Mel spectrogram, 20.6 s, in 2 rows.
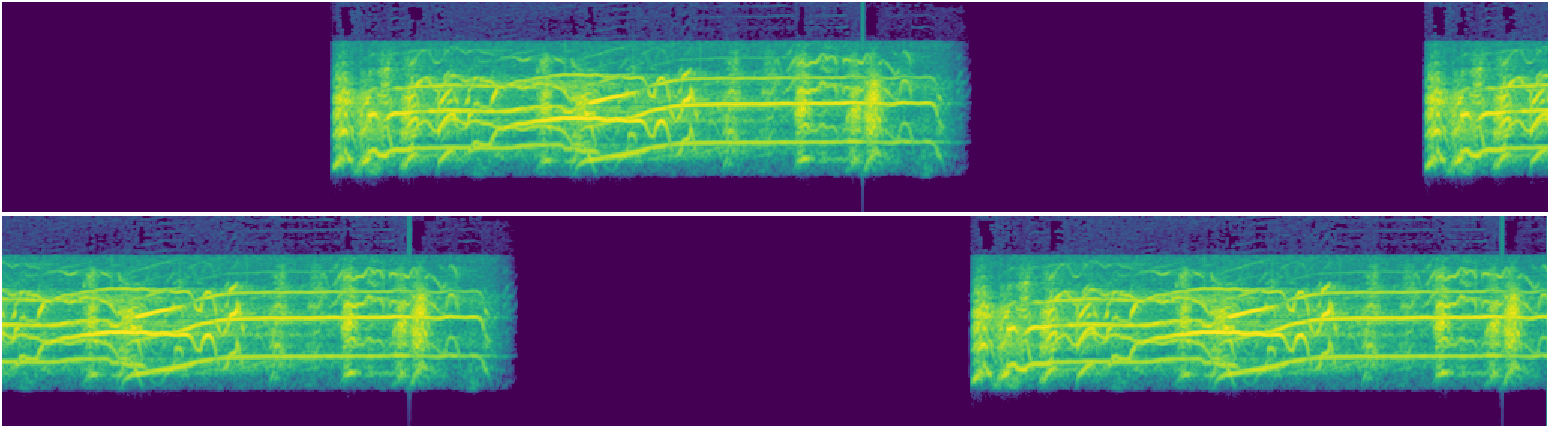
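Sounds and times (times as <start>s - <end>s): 
coyotes howling and yipping: 2.2s - 6.4s, 9.5s - 13.6s, 16.8s - 20.6s.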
